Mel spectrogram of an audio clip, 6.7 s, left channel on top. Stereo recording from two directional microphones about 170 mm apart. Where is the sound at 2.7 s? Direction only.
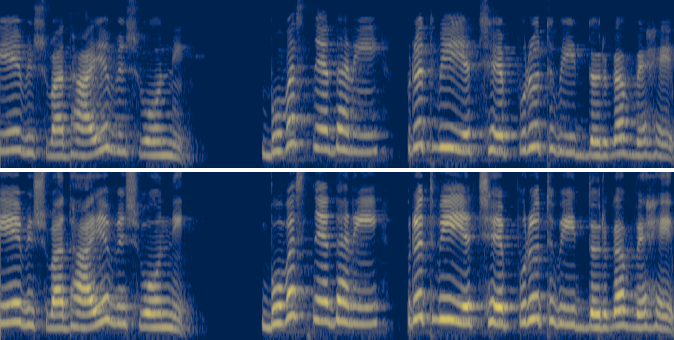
25° right (ahead or behind).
